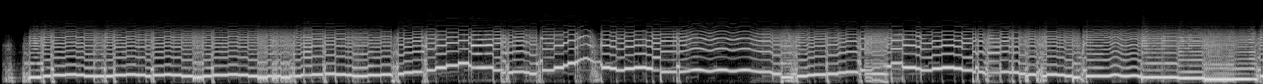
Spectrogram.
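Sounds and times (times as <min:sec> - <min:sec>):
Ibanez RGT1221PB electric guitar lead on front pickup: 0:00.0 - 0:12.6.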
